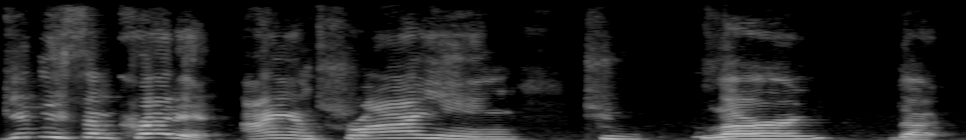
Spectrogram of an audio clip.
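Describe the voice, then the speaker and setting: A man's voice: very high-pitched, lively intonation, slow pace, fairly bright tone. A man with an American accent giving casual political commentary as a co-host, emphatic and argumentative, speaking straight to the listeners. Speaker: talk show co-host.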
